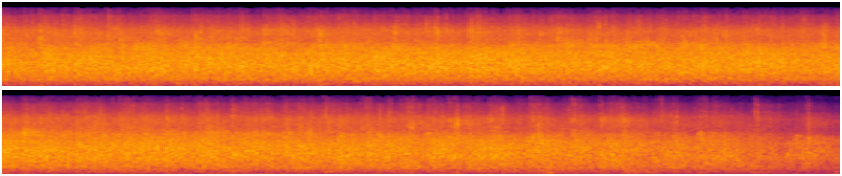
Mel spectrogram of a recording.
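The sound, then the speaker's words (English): Audience applause welcoming a speaker at a Goshen College convocation: dense, sustained clapping from a crowd that holds steady throughout and tapers slightly at the end. “So now, please join me in giving a warm Goshen College welcome to Sarah Augustine, who will be speaking on.”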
